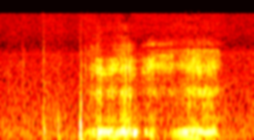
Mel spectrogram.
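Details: Sleeping pet Beagle, the king of the house, snoring indoors: a soft wheezy, raspy breath swelling and fading over about a second and a half, followed by a second softer rattling snore, with a few faint clicks before.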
